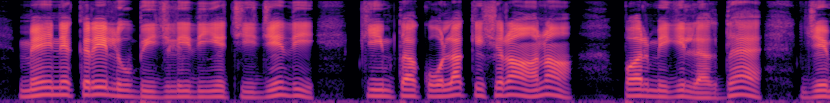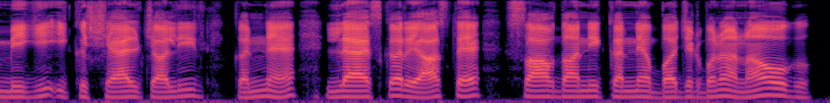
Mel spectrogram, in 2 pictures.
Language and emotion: Dogri, surprised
